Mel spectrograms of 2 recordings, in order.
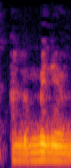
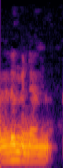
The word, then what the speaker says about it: aluminium: parameters, my material will be aluminium, or aluminum as the Americans say, 6061, So that's driven straight from the materials I have inside Inventor.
